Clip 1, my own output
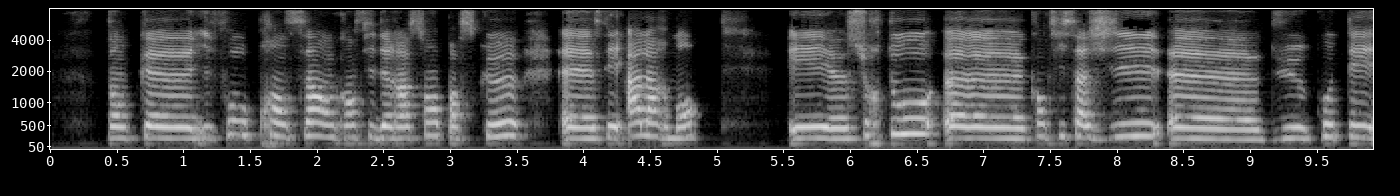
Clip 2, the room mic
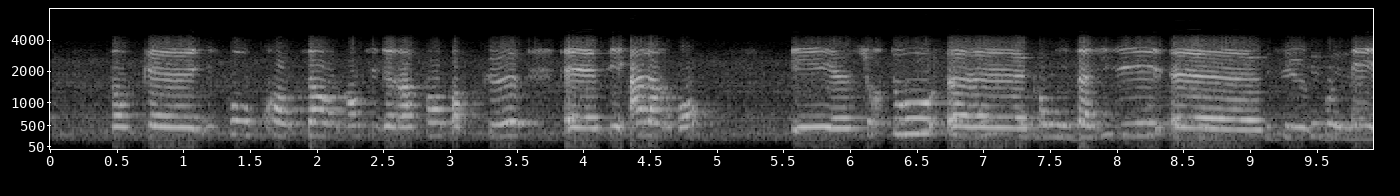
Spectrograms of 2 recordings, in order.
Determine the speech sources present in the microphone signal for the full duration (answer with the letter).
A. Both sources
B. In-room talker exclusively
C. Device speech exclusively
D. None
A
